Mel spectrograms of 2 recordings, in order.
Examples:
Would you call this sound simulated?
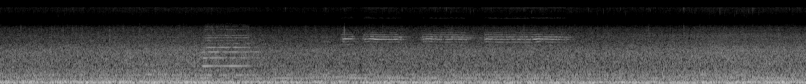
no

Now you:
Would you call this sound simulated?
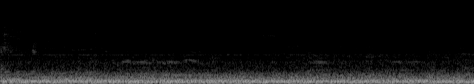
no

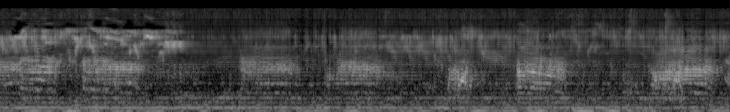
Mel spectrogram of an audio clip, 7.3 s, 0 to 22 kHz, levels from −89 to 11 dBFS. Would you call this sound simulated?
yes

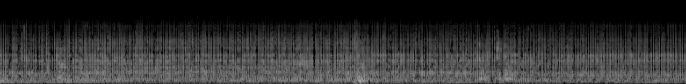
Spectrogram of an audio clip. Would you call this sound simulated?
yes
